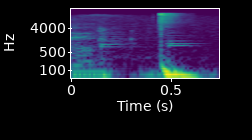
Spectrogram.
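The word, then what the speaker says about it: (G)I-DLE: They were also trainees before, but the group, their name starts with a G, but they prefer not to pronounce the G, so they say Idol.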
